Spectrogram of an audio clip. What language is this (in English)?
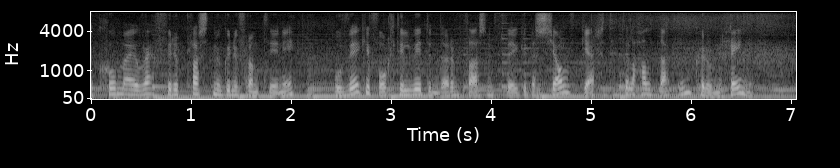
Icelandic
